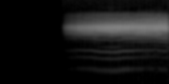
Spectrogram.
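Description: Buzzing bee sound effect that starts a little under a second in, out of silence, and holds one steady pitch.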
